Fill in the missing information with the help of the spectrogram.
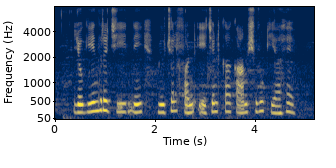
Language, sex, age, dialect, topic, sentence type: Hindi, female, 60-100, Marwari Dhudhari, banking, statement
